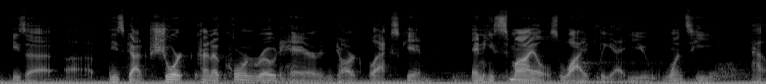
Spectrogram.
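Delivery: calm storyteller voice setting a vampire scene; game master narration. A narrator's reading.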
